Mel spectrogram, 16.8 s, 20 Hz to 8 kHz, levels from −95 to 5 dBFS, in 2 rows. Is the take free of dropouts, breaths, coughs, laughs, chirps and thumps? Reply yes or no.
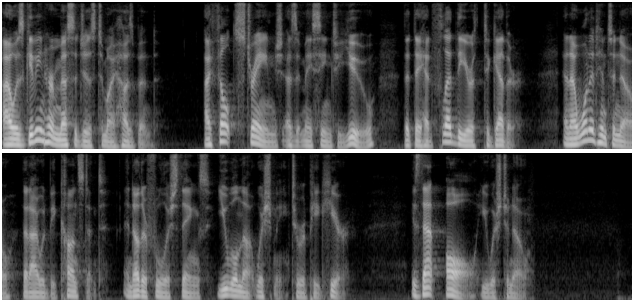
yes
